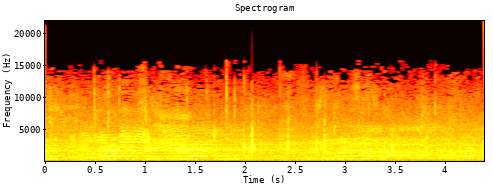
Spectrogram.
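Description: Arena crowd at a wrestling match: many voices shouting and yelling over one another above a steady hubbub.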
